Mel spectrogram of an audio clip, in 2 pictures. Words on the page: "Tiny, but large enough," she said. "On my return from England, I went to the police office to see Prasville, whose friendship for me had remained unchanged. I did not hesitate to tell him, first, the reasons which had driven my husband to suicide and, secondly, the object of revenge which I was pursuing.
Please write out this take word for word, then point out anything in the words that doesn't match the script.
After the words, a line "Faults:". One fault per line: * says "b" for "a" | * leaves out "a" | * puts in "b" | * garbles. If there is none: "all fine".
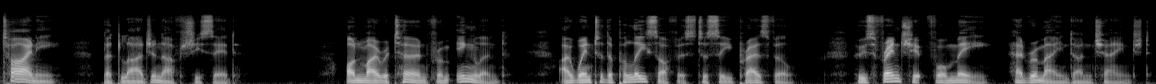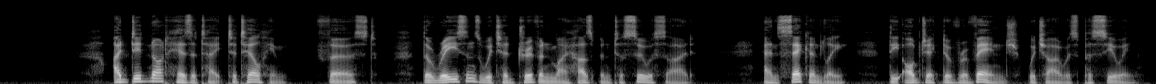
"Tiny, but large enough," she said. "On my return from England, I went to the police office to see Prasville, whose friendship for me had remained unchanged. I did not hesitate to tell him, first, the reasons which had driven my husband to suicide and, secondly, the object of revenge which I was pursuing.
Faults:
all fine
